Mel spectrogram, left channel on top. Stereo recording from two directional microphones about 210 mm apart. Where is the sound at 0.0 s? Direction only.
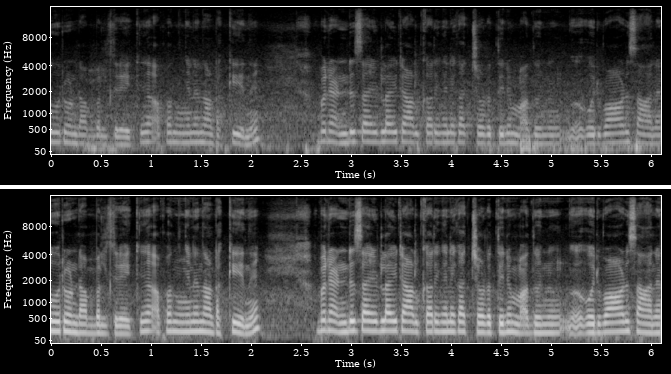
45° right (ahead or behind).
